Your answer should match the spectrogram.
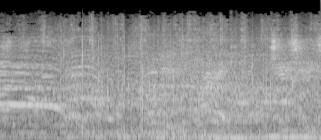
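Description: A crowd of children and adults running on pavement, with footfalls, children's shouts and chatter. A held shrill tone ends just under a second in.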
